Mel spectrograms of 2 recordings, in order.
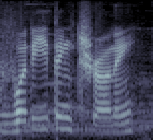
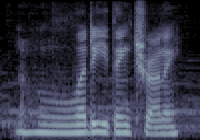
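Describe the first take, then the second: First: The voice sounds thin, like through a radio. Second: The voice sounds plain and natural.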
